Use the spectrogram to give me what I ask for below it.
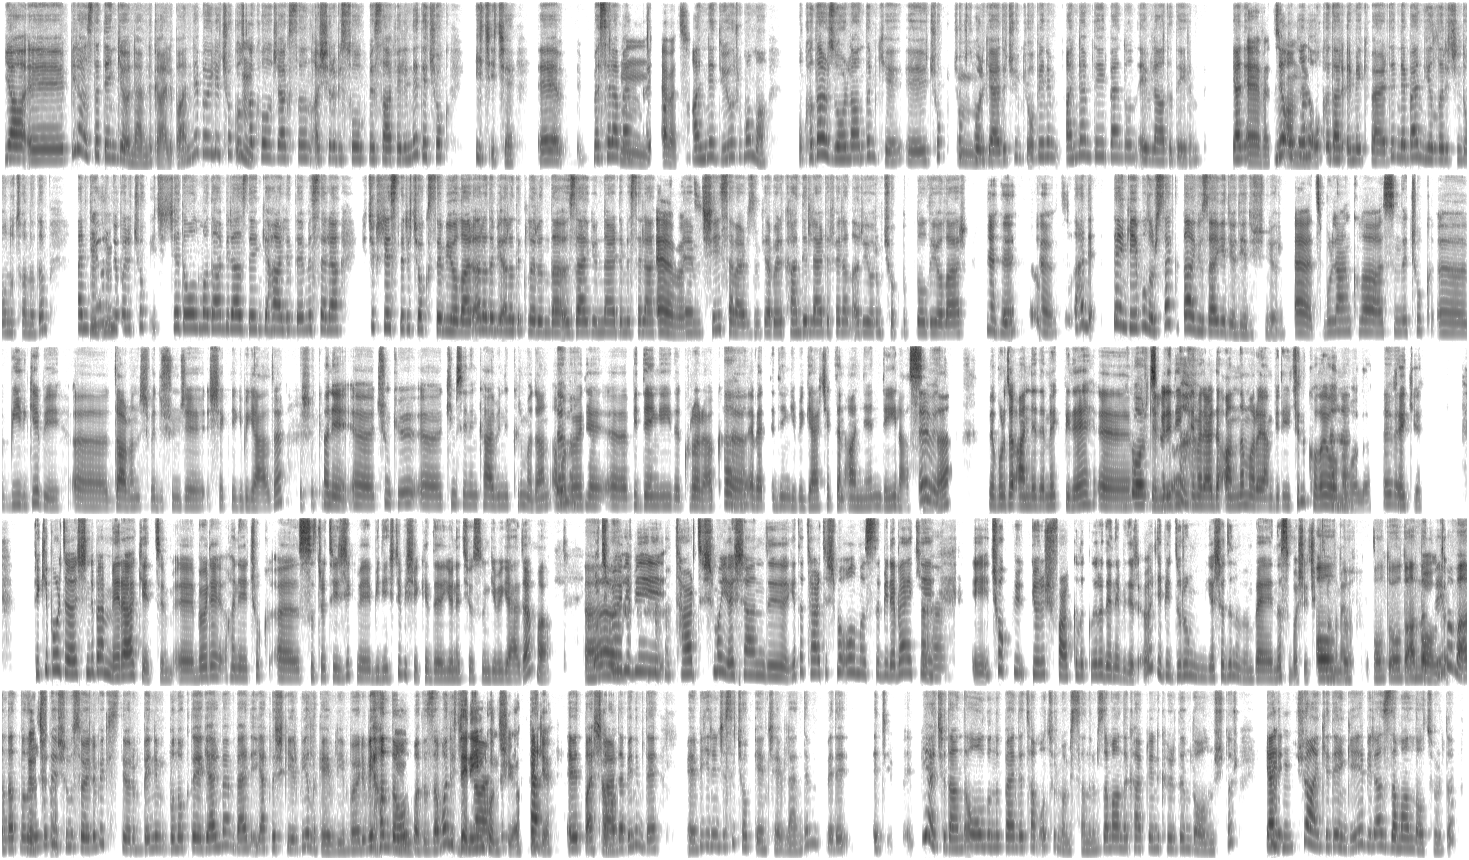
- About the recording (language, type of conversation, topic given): Turkish, podcast, Kayınvalide ve kayınpederle olan ilişkileri nasıl yönetirsiniz?
- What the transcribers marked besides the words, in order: other background noise; tapping; chuckle; chuckle; laughing while speaking: "anda"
